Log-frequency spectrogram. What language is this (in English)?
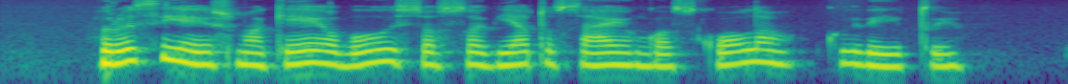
Lithuanian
